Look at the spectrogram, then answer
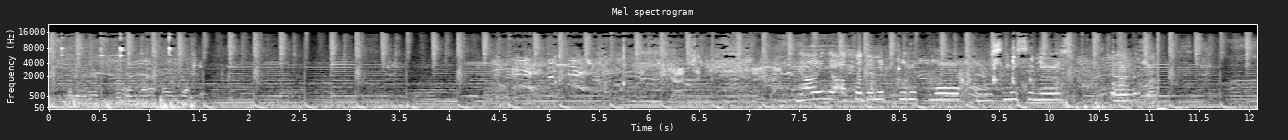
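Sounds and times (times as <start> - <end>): background music with beat: 0.0 - 12.0
children calling and shrieking: 4.1 - 11.4.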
